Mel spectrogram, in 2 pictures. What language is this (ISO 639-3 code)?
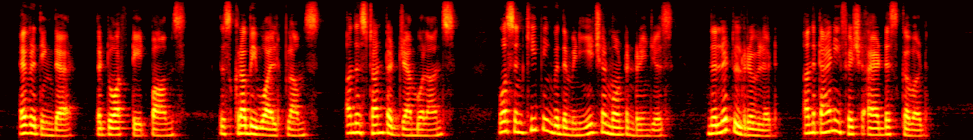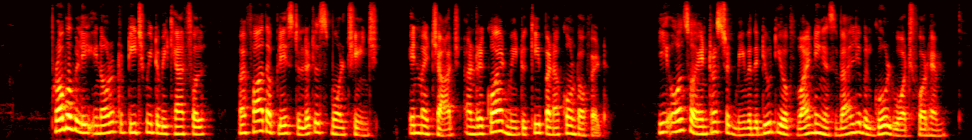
eng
